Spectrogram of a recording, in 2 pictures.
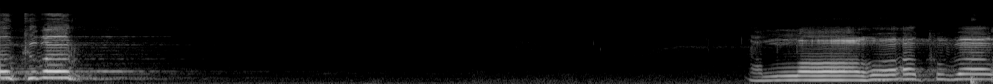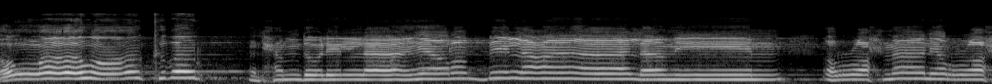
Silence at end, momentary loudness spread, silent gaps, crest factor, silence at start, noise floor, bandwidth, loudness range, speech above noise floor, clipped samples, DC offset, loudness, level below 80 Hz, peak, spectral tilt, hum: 0 s; 15 LU; none; 16 dB; 0 s; -62 dBFS; 12 kHz; 6 LU; 41 dB; under 0.1%; under 0.1%; -21 LUFS; -60 dBFS; -6 dBFS; -4.5 dB/octave; none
